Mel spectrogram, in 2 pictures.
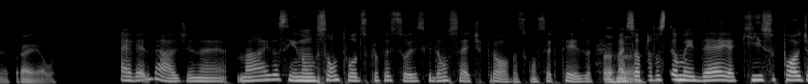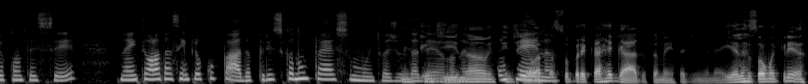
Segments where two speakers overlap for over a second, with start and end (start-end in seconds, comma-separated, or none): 12.1-13.7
